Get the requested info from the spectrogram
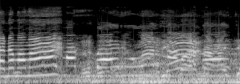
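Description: Several voices of children and a woman calling out excitedly and overlapping, with some drawn-out vocalising, inside a moving car's cabin, over a steady low hum of engine and road.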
